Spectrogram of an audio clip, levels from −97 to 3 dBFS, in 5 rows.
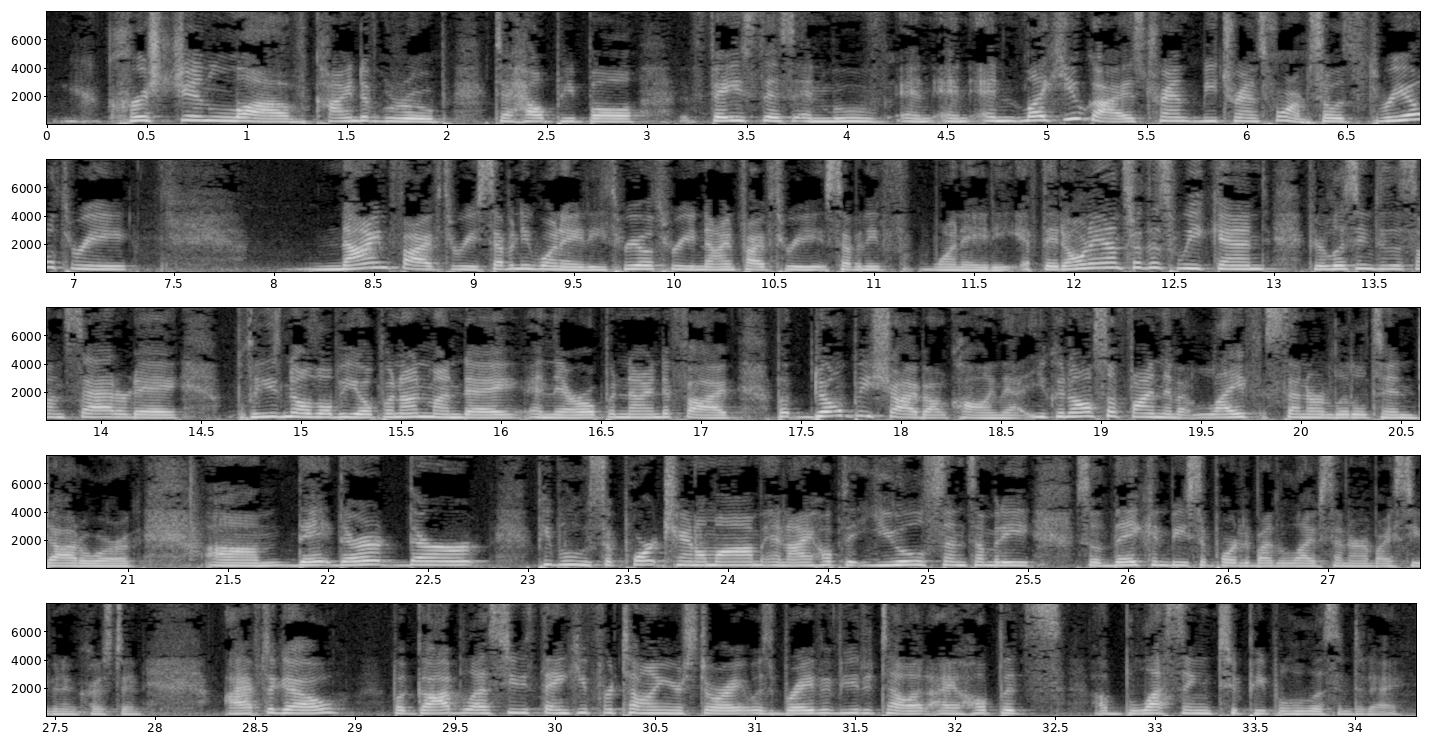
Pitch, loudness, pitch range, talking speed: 225 Hz, -19 LUFS, 210-250 Hz, 225 wpm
